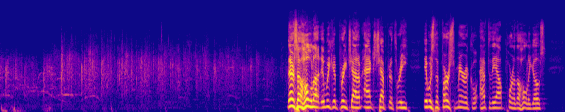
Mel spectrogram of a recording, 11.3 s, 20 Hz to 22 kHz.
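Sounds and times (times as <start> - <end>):
voices calling out and cheering: 0.0 - 2.2, 4.4 - 9.5
congregation clapping: 0.0 - 6.5
speech: 5.8 - 11.3.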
